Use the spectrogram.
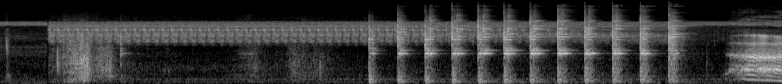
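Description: Metal being hammered into coat rack hooks: about a dozen evenly spaced, ringing hammer blows in a steady run, following a long stretch of continuous roaring fire noise, all close and loud.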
